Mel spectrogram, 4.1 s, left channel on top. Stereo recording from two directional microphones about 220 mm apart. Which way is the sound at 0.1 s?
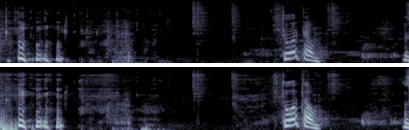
10° right (ahead or behind).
